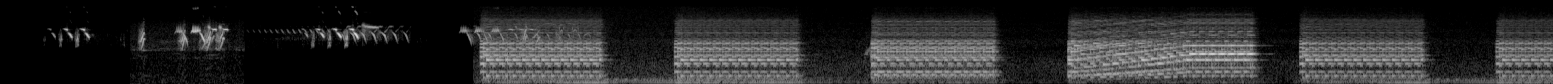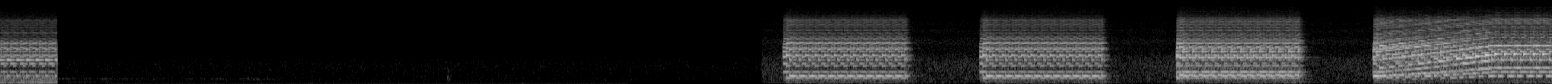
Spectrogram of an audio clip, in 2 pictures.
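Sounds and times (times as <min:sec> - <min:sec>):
birds chirping: 0:00.4 - 0:08.8
smartphone ringtone: 0:04.8 - 0:06.1, 0:06.7 - 0:08.1, 0:08.7 - 0:10.0, 0:10.7 - 0:14.3, 0:14.9 - 0:16.1, 0:23.4 - 0:24.7.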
